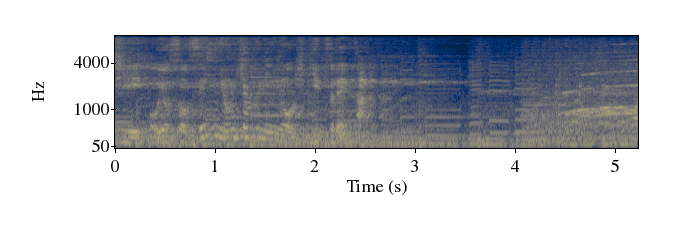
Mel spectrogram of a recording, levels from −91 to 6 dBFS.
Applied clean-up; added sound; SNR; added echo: none; Guitar; 7 dB; reverberation time 2.7 s.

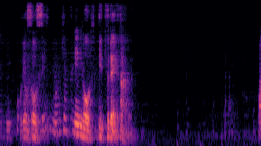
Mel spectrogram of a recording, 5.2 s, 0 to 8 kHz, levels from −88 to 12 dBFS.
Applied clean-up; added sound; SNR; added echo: neural mask model DeepFilterNet 3.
